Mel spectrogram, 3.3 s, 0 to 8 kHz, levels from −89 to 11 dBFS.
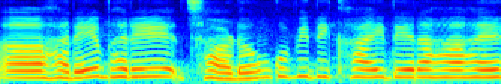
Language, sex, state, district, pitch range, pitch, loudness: Hindi, female, Chhattisgarh, Bilaspur, 245-275 Hz, 265 Hz, -14 LUFS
